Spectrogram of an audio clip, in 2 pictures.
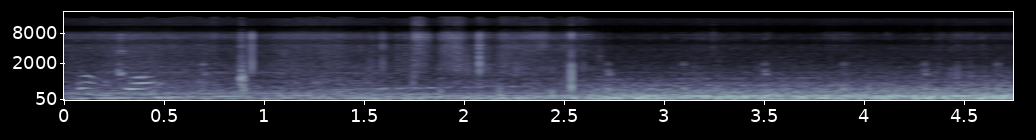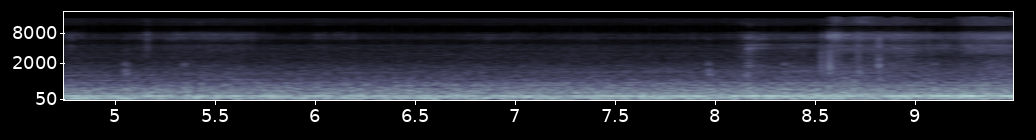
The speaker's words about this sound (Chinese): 这个这不是无人车吗？我以为会是没有人的。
